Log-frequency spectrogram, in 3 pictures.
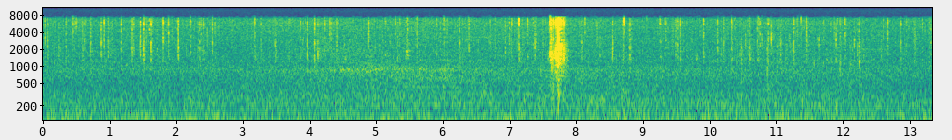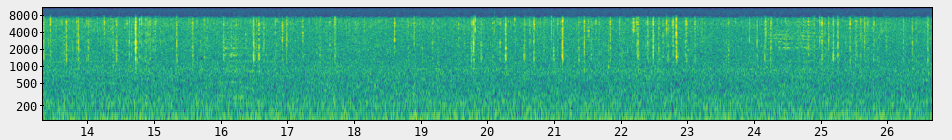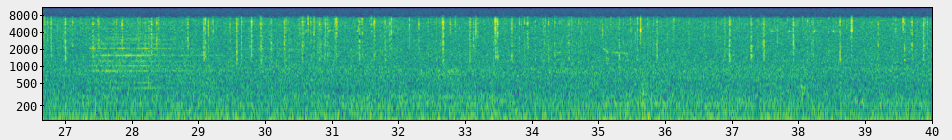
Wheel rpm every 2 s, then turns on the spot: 0, 0, 0, 0, 0, 0, 0, 0, 0, 0, 0, 0, 0, 0, 0, 0, 0, 0, 0, 0.
none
